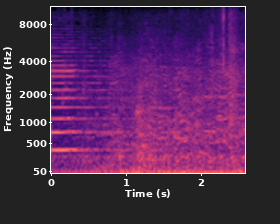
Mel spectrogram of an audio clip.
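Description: A train at a railway station in Vietnam, on a short local line, sounds a sustained horn tone that fades into a steady rumble, with voices faintly underneath.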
